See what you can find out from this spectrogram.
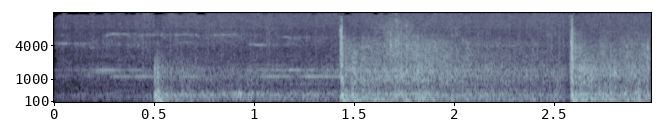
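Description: Three loud cannon shots boom out at roughly one-second intervals at 9 o'clock in the morning in San Gallo, announcing the start of the children's festival held every 3 years, each a sharp blast followed by a rumbling echo that lingers over a busy outdoor background.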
